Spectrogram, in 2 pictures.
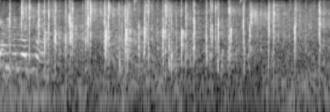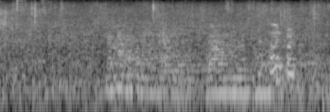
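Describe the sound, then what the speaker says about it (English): An audience at a live comedy show claps in scattered, uneven bursts for the first few seconds, sharp and close, then fades out as voices begin speaking. "Let's start them off with an applause."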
